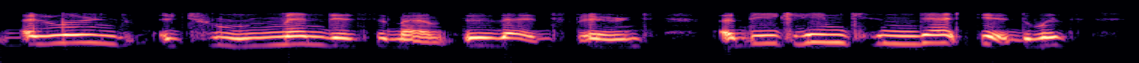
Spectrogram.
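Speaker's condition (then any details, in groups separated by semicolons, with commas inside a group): Cerebral palsy; mild; joins by phone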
